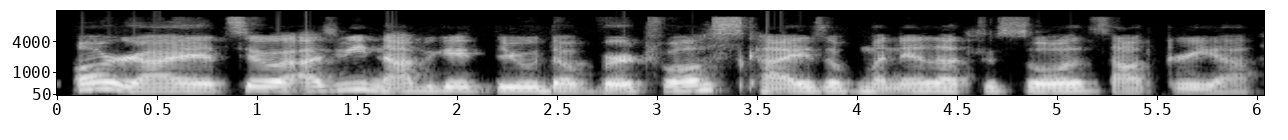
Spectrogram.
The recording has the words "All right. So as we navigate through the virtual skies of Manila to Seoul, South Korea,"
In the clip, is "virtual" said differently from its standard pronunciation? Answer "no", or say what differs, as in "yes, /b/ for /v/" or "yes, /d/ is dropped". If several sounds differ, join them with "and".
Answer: no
